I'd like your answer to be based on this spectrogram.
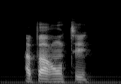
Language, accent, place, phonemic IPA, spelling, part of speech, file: French, France, Lyon, /a.pa.ʁɑ̃.te/, apparenté, adjective, LL-Q150 (fra)-apparenté.wav
- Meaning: related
